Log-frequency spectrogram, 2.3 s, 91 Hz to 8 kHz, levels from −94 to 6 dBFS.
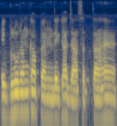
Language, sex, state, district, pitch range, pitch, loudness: Hindi, male, Arunachal Pradesh, Lower Dibang Valley, 120-140 Hz, 130 Hz, -14 LUFS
